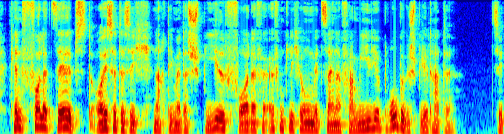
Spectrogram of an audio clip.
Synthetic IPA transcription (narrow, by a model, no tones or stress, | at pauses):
kʰɛnfɔlɛtz̥ɛlpstʔɔʏsɐtəzɪçnaːχd̥eːmeːɐdasʃpiːlfoːɐdeːɐfɛɐʔœfn̩tʰlɪçʊŋmɪtz̥aɪnɐfamiːljəbʁoːbəɡəʃpiːlthatʰə | t͡si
